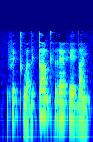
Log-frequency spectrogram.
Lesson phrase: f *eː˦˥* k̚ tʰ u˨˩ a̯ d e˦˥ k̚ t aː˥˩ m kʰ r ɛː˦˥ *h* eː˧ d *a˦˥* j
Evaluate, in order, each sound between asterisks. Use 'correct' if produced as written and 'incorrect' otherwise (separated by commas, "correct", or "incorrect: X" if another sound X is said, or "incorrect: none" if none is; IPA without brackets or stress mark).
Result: incorrect: e˦˥, correct, incorrect: a˧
